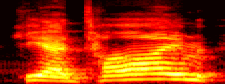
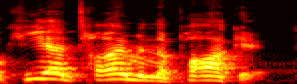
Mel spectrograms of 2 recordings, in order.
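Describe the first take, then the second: First: "He had time" spaced out slowly, landing on "time"; slow emphatic stress. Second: "had" leaned on with a falling tune; stress on had. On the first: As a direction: drag "He had time" out to drive it home. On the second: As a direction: push the word "had" to make the point. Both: Shown as a demonstration.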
